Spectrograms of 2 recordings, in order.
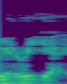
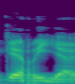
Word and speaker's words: guerrilla: Sí, pero tenemos que decir guerrilla, Beto, porque no acepto guerrilla que dicen los gringos. Que según ellos se pronuncia casi igual que gorila.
